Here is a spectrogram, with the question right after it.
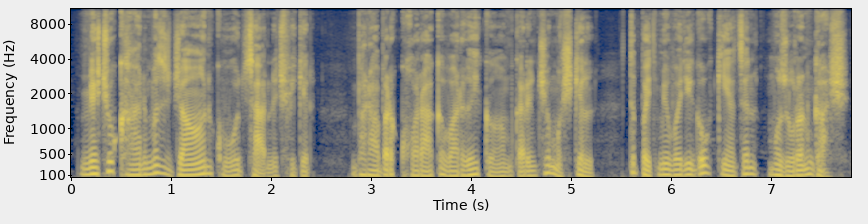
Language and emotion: Kashmiri, fearful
